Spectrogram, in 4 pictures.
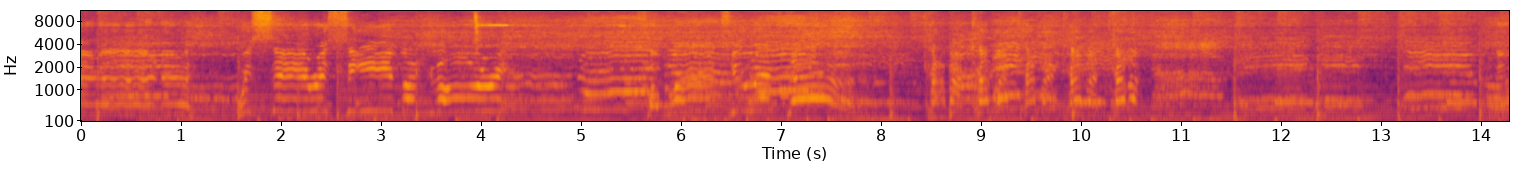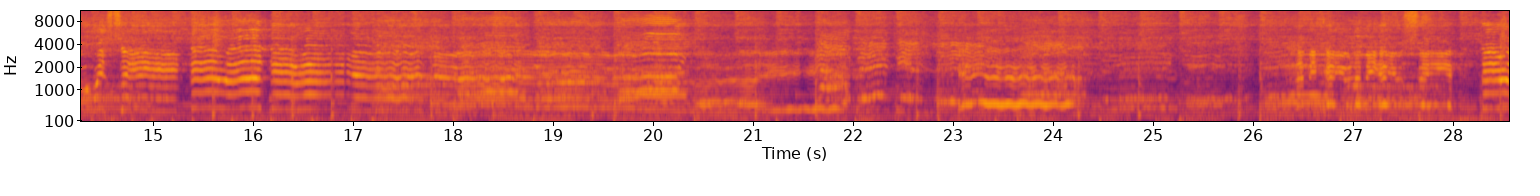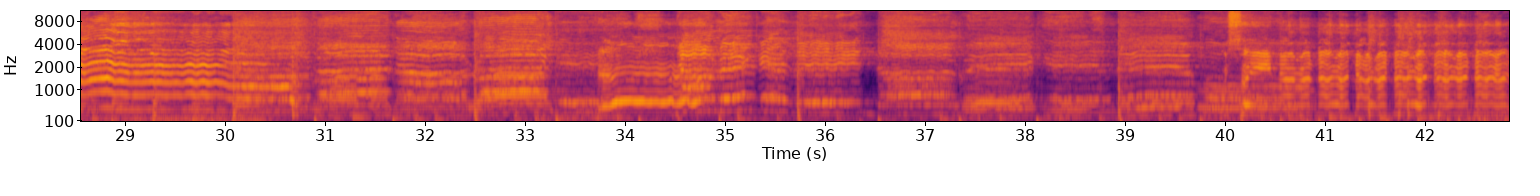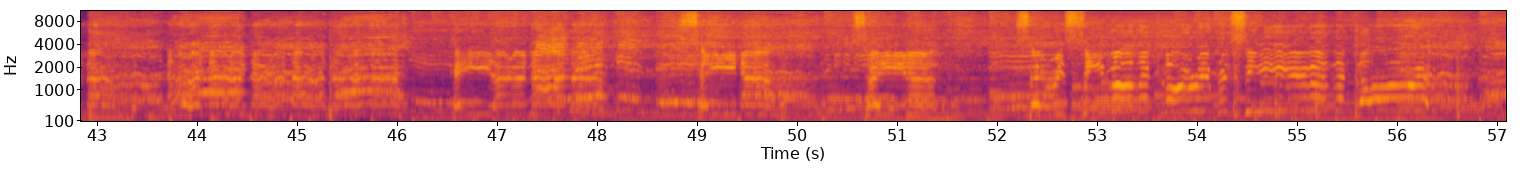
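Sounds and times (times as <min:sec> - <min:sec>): gospel praise singing: 0:00.0 - 0:57.0
live band with bass and beat: 0:00.0 - 0:57.0.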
